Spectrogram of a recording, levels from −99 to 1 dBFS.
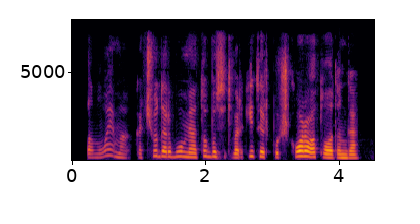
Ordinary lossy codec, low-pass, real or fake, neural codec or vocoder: AAC, 48 kbps; 7.2 kHz; fake; codec, 16 kHz, 2 kbps, FunCodec, trained on LibriTTS, 25 frames a second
